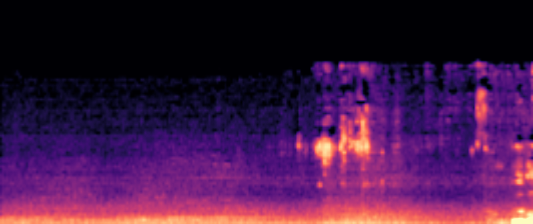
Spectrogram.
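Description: Electric potter's wheel running with a faint steady hum while wet hands and a damp cloth work the spinning clay, with a brief soft sound a little over two seconds in.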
